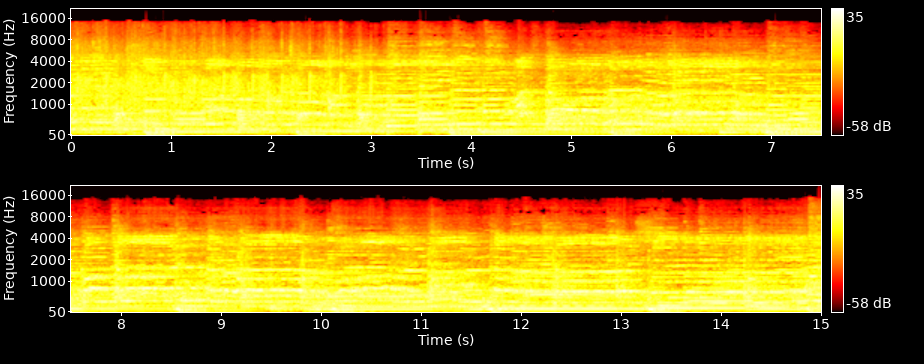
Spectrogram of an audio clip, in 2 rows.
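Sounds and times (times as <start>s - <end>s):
lute and acoustic guitars: 0.0s - 15.0s
steady bass line: 0.0s - 15.0s
woman singing folk song: 0.0s - 15.0s.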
